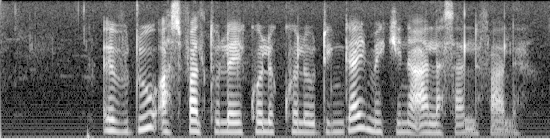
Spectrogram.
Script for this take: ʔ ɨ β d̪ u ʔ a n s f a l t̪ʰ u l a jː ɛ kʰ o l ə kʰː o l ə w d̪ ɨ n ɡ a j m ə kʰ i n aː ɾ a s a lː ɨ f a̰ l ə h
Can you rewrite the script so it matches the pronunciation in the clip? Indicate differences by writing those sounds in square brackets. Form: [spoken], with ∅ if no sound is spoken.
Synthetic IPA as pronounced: ʔ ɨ β d̪ u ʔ a [∅] s f a l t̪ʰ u l a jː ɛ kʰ o l ə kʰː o l ə w d̪ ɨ [ŋ] ɡ a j m ə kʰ i n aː [l] a s a lː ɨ f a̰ l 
